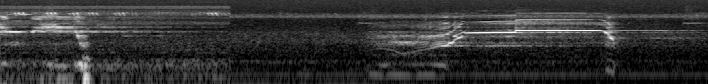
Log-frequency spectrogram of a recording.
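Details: Rutting elk bugling in Pennsylvania or the Canadian Rockies: a short whistle and grunt, then quiet, then a long rising squeal that climbs and holds a loud, steady high whistle before dropping off.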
